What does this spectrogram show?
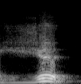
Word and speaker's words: je: O que já pode guardar que se a palavrinha for muito curtinha, igual o je, tem que ter essa impostação do E, tá certo? Não é je e nem G, é je, tá certo?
